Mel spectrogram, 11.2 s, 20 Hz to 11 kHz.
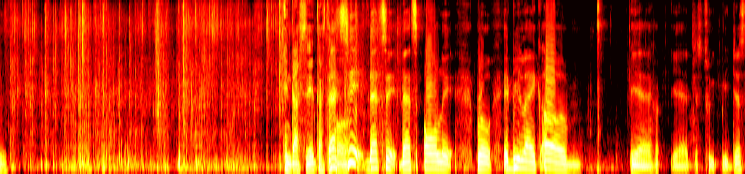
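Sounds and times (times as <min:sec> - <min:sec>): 
speech: 0:00.0 - 0:00.3, 0:04.2 - 0:08.8, 0:09.4 - 0:11.1
paper bag being crinkled and crumpled: 0:00.0 - 0:06.4.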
